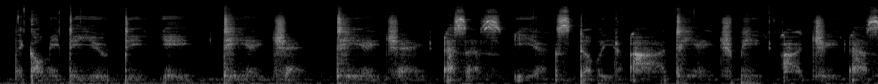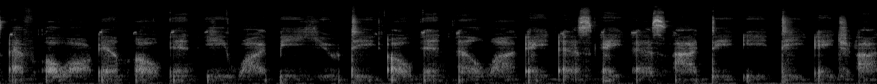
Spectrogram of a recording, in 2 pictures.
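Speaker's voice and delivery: soft, breathy ASMR whisper, spelled letter by letter. Doing an asmr cover, whispering. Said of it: "I'm gonna whisper for it".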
